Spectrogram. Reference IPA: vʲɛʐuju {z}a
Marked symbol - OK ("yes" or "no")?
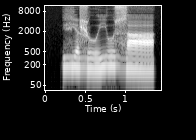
yes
